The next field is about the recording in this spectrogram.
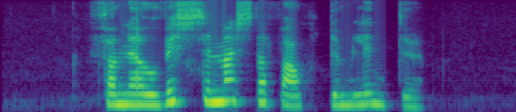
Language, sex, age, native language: Icelandic, female, 18-19, Icelandic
